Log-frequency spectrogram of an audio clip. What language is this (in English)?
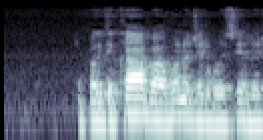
Pashto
